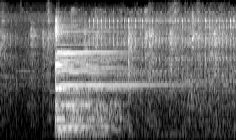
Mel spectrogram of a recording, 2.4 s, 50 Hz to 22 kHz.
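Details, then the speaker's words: New England Calendar Clock No. 2710, dirty and not fully wound, striking the hour: a sharp strike that decays in a rattly jangle instead of ringing cleanly. The gong is out of adjustment and needs fixing. "that sounds terrible if that was the actual gong. So that's going to have to be fixed and adjusted."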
